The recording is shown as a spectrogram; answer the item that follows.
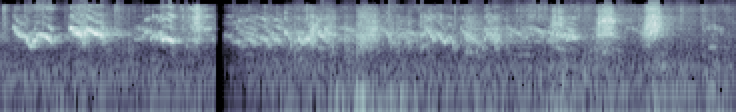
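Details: Budgerigar breeding pair kept as pets, giving busy high chirps and warbling twitters with short scratchy notes, dense and continuous apart from a brief pause near one second.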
